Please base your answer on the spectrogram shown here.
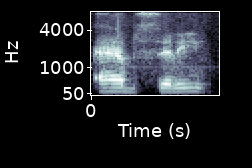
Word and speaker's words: ABCDE: her kid ABCDE and she said that you pronounce it AB City and she's super pissed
